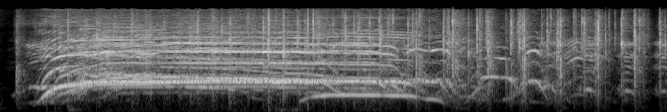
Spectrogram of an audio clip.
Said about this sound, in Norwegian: Jenter, det, kan vi få sånn skikkelig at dere bare gir alt, så det bare spraker i mikrofonene? Er vi klare for sånn der primal Siste skrik? Grand finale.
